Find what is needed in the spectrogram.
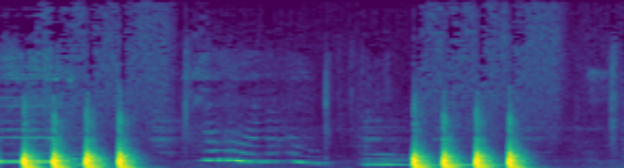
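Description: Background film score: two clusters of deep drum strikes, one in the first second and one near the end, with a gliding wind-instrument melody between them.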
